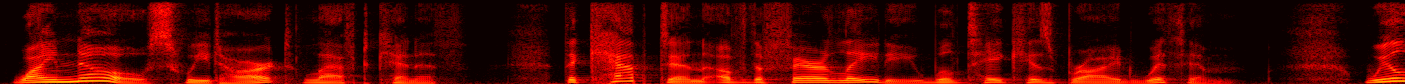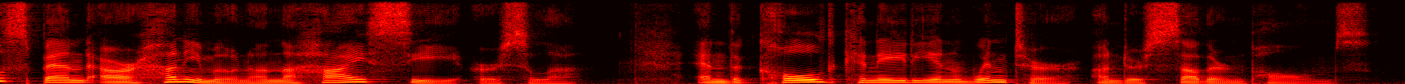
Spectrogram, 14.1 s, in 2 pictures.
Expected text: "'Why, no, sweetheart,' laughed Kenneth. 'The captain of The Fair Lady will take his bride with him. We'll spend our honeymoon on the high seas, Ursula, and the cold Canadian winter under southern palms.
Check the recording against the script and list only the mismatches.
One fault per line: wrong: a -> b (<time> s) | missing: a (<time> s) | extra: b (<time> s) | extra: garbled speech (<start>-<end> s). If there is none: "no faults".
wrong: seas -> sea (8.8 s)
